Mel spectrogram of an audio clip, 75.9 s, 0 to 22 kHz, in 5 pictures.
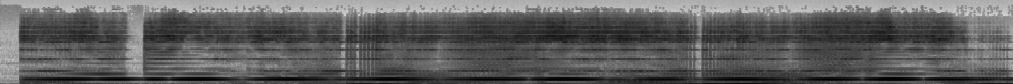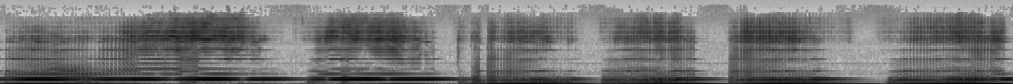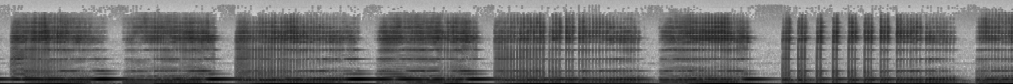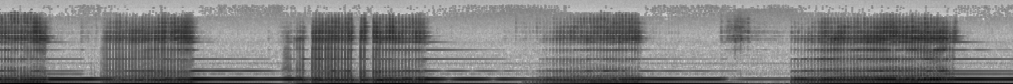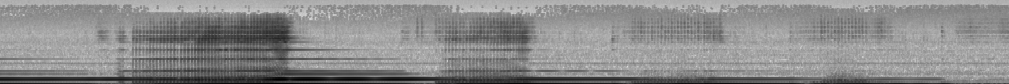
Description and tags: Rugoso LA 4
bohemia glass glasses wine flute violin jangle tinkle clank cling clang clink chink ring
bohemia, chink, clang, clank, cling, clink, flute, glass, glasses, jangle, ring, tinkle, violin, wine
